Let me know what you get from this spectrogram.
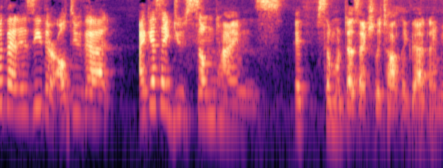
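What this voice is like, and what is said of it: Usual voice. Nothing is said of it.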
